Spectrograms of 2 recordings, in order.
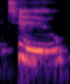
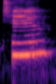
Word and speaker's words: two: pronounced ooh as in to or do or who all right so when you read to you have to remember to not pronounce the w so act like he's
